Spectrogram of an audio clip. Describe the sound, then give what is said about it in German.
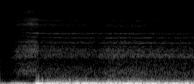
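A person breathing in and out during a guided breathing exercise: after a brief silence, a sudden loud, breathy rush of air begins and continues steadily to the end, with no speech. “Atme mit mir ein und atme mit mir aus.”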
